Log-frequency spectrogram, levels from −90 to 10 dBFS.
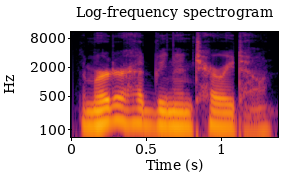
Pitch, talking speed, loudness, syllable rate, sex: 115 Hz, 260 wpm, -17 LUFS, 7.2 syllables/s, male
